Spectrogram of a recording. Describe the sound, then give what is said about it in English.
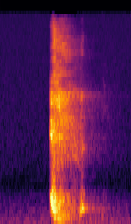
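A single fairly loud cough from a speaker who has run out of water bursts out abruptly and trails off with a brief second push of breath, then quiet follows. “And I just ran out of water, so hopefully I don't cough all the way through this.”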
